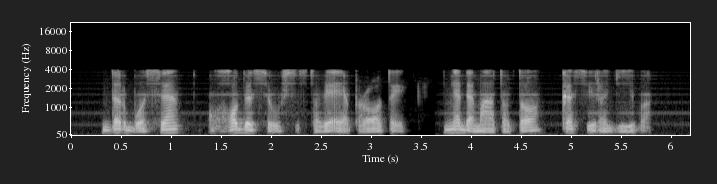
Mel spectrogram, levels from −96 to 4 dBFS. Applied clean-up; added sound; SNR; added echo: neural separator model SepFormer DNS4.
